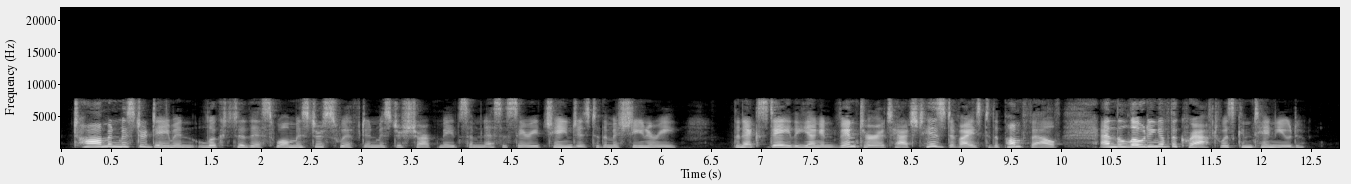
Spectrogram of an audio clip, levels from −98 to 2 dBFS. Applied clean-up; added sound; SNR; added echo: none; none; none; none.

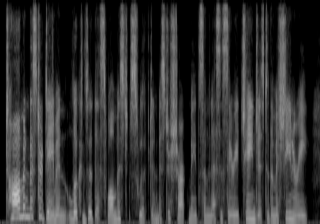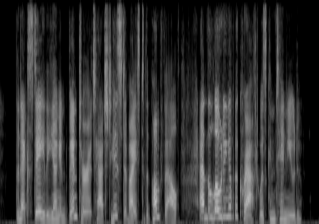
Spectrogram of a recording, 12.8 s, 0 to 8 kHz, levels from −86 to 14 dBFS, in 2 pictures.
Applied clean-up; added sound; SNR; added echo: neural diffusion model UNIVERSE++.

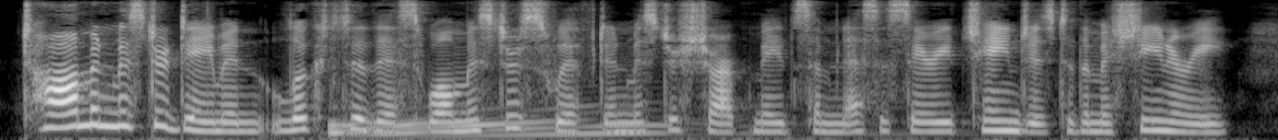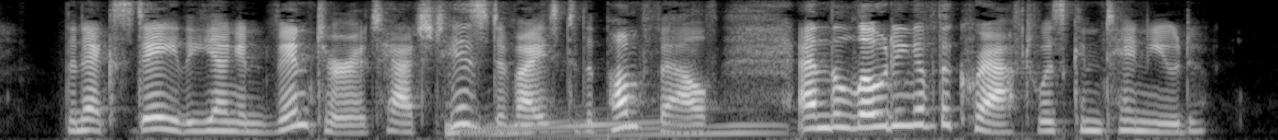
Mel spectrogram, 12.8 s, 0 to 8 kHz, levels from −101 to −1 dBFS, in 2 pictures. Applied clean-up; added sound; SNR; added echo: none; Guitar; 17 dB; none.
